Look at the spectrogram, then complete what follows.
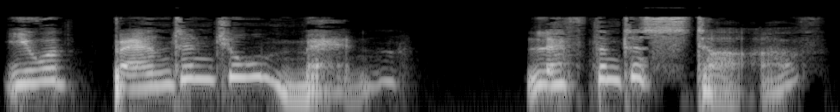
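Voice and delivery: slow, stern reproach, pitched high. A narrator's reading. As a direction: demand it with cold disapproval. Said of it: "said sternly".

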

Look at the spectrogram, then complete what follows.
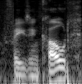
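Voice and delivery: ordinary talk, nothing marked

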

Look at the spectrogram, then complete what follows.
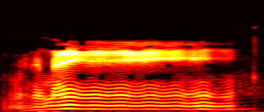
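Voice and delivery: bleating sheep voice; sheep impression. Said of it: "that's my sheep impression".

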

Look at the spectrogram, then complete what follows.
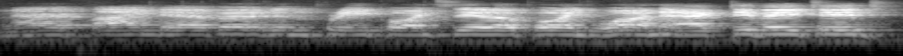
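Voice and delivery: slow, robotic device voice; robot announcer. Acted. A gadget activating its nerd finder, slow and robotic. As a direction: announce it like a machine booting up.

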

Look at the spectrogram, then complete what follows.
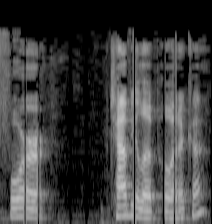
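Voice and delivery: ordinary talk

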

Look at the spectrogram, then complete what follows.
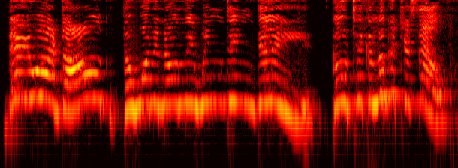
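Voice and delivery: high, loud proud witch. Acted. Zildy proudly showing the dog his new body, high. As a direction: present your creation proudly. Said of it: "Zildy speaking to dog".

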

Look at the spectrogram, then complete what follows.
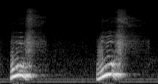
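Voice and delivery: high, loud barking dog. A narrator's reading. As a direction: bark it out like a dog. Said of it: "barked the dog".

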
